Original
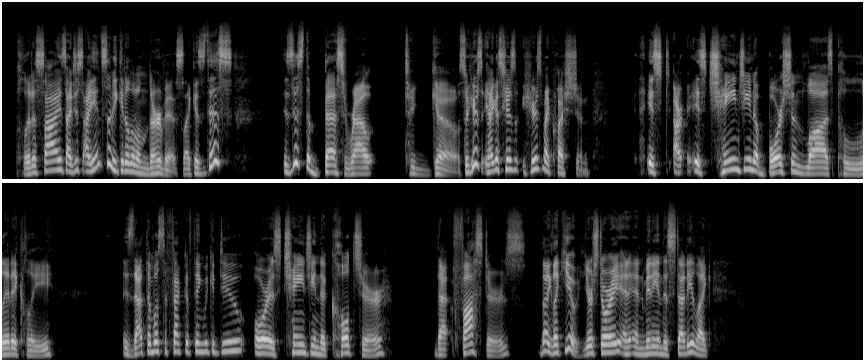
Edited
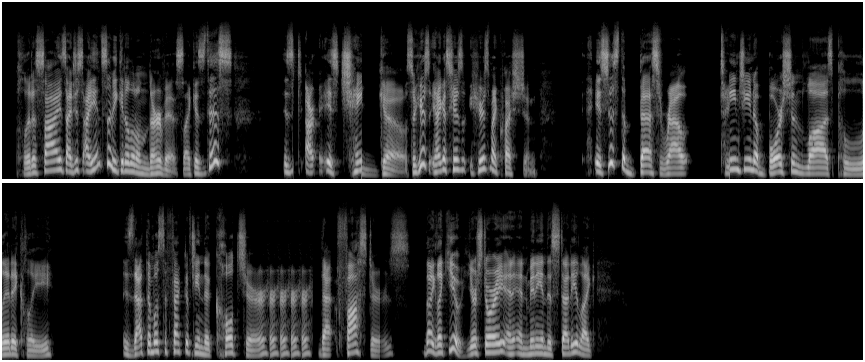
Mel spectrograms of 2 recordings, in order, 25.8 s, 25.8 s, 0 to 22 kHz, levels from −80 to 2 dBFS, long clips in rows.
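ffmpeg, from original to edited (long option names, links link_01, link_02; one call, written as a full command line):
ffmpeg -i in.wav -filter_complex "[0:a]asplit=14[link_01][link_02][link_03][link_04][link_05][link_06][link_07][link_08][link_09][link_10][link_11][link_12][link_13][link_14];[link_01]atrim=end=4.372[link_15];[link_02]atrim=start=9.888:end=10.922[link_16];[link_03]atrim=start=6.188:end=9.892[link_17];[link_04]atrim=start=4.368:end=6.192[link_18];[link_05]atrim=start=10.918:end=13.76,asetpts=PTS-STARTPTS,afade=type=out:start_time=2.702:duration=0.14:silence=0.158489[link_19];[link_06]atrim=start=13.76:end=14.66,asetpts=PTS-STARTPTS,volume=-16dB[link_20];[link_07]atrim=start=14.66:end=15.772,asetpts=PTS-STARTPTS,afade=type=in:duration=0.14:silence=0.158489[link_21];[link_08]atrim=start=17.508:end=18.682[link_22];[link_09]atrim=start=18.518:end=18.682[link_23];[link_10]atrim=start=18.518:end=18.682[link_24];[link_11]atrim=start=18.518:end=18.682[link_25];[link_12]atrim=start=18.518:end=18.682[link_26];[link_13]atrim=start=19.318:end=20.33,asetpts=PTS-STARTPTS,afade=type=out:start_time=1.008:duration=0.004:curve=hsin:silence=0.0668344[link_27];[link_14]atrim=start=20.33,asetpts=PTS-STARTPTS,afade=type=in:duration=0.27:silence=0.0668344[link_28];[link_15][link_16]acrossfade=duration=0.004:curve1=hsin:curve2=hsin[link_29];[link_29][link_17]acrossfade=duration=0.004:curve1=hsin:curve2=hsin[link_30];[link_30][link_18]acrossfade=duration=0.004:curve1=hsin:curve2=hsin[link_31];[link_19][link_20][link_21]concat=n=3:v=0:a=1[link_32];[link_31][link_32]acrossfade=duration=0.004:curve1=hsin:curve2=hsin[link_33];[link_33][link_22]acrossfade=duration=0.004:curve1=hsin:curve2=hsin[link_34];[link_34][link_23]acrossfade=duration=0.004:curve1=hsin:curve2=hsin[link_35];[link_35][link_24]acrossfade=duration=0.004:curve1=hsin:curve2=hsin[link_36];[link_36][link_25]acrossfade=duration=0.004:curve1=hsin:curve2=hsin[link_37];[link_37][link_26]acrossfade=duration=0.004:curve1=hsin:curve2=hsin[link_38];[link_27][link_28]concat=n=2:v=0:a=1[link_39];[link_38][link_39]acrossfade=duration=0.004:curve1=hsin:curve2=hsin" out.wav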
